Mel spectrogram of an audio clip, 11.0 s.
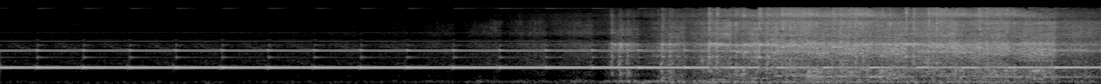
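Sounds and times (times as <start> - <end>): pulsing ringing tone: 0.0 - 11.0
train rail and wheel rumble: 4.7 - 11.0.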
